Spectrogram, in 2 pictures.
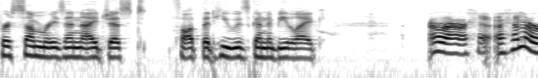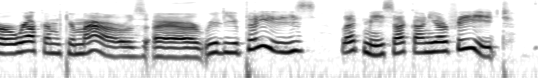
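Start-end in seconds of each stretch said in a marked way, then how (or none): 4.3-10.5 slow, drawn-out cartoon Martian alien voice. Speaker imagines how the cartoon character would talk: Marvin the Martian voice. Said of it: "doing the Marvin the Martian voice".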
